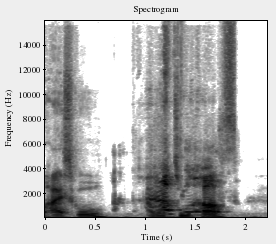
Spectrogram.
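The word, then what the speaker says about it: Hough: So, I'll give a shout out to uh to Huff High School. Um it's funny because it's spelled H O U G H so everybody sees it and they think I went to Ho High School.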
